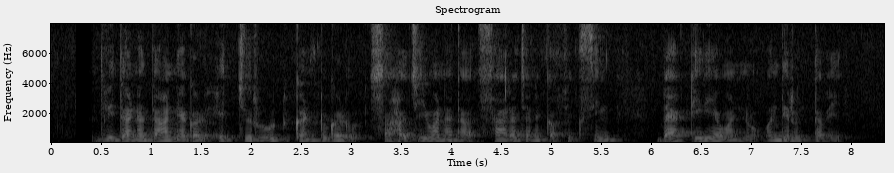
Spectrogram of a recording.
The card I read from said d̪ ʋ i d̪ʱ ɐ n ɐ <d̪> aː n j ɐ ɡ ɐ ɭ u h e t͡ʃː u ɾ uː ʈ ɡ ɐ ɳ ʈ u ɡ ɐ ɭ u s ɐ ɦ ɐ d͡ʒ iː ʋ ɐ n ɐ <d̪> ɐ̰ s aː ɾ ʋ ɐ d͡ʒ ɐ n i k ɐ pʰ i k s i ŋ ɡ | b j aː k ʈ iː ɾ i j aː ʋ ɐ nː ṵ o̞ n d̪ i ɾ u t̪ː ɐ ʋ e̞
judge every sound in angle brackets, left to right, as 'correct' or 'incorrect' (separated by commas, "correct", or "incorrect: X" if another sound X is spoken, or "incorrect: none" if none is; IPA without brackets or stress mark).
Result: correct, correct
